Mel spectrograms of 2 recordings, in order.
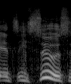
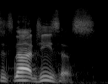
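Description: First: Jesus said ee-SOOS, higher; Jesus with an ee start and long oo; Greek pronunciation. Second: Said in the usual way. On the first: Shown as a demonstration. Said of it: "In fact, in Greek". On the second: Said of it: "And in English".

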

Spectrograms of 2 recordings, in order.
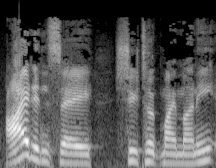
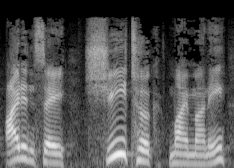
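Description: First: "I" stressed, pitch rising on it; emphatic "I" at the start. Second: "she" stressed, pitch rising on it; emphatic "she" in the middle. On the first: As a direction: lean hard on the word "I" in "I didn't say she took my money". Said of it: "emphatic stress". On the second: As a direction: lean hard on the word "she" in "I didn't say she took my money". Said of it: "is a different meaning than". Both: Shown as a demonstration.

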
